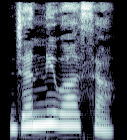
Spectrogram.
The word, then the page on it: ಜಿನ್ನೀವಾಸ: jinnī vāsa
